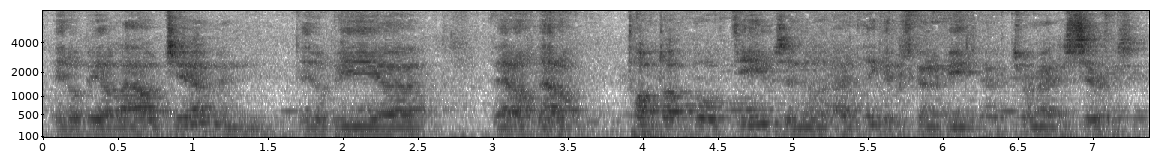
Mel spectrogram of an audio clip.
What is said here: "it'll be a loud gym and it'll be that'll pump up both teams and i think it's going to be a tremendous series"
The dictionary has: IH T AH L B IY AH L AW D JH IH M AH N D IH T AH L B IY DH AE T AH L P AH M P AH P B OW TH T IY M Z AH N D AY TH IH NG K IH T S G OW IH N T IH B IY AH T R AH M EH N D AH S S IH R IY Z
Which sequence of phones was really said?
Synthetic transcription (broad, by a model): IH T L B IY AH L AW D JH IH M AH N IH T L B IY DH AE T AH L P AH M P AH P B OW TH T IY M Z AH N AY TH IH NG K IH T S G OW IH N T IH B IY AH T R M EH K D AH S S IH R IY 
